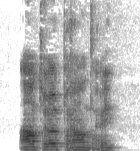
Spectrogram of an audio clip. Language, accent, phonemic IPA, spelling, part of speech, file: French, Canada, /ɑ̃.tʁə.pʁɑ̃.dʁe/, entreprendrez, verb, LL-Q150 (fra)-entreprendrez.wav
- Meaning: second-person plural future of entreprendre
